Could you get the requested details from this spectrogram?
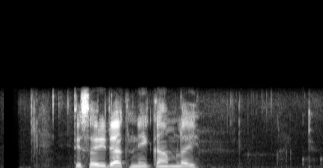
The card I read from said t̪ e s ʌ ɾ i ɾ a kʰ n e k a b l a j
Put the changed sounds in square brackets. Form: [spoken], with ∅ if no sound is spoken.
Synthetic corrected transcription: t̪ e s ʌ ɾ i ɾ a kʰ n e k a [m] l a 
